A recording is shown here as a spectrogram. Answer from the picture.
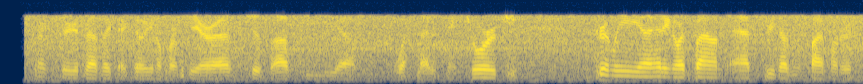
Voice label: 122 925MHz, scanner radio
